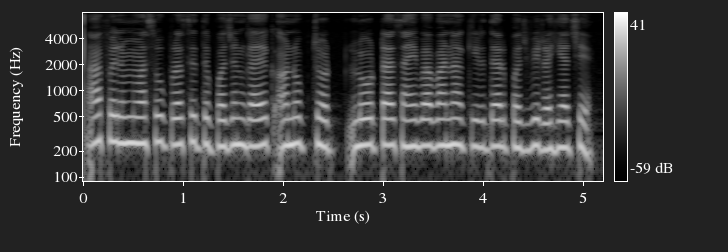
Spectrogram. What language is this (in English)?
Gujarati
